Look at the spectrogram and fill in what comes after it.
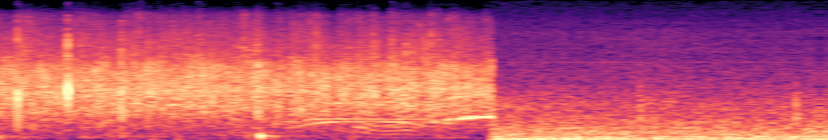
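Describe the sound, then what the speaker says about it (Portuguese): An audience at a book fair applauds steadily for about two and a half seconds, then the clapping cuts off abruptly into a low hum. "um agradecimento e aplausos muito especiais para Lázaro e Ronilson"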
